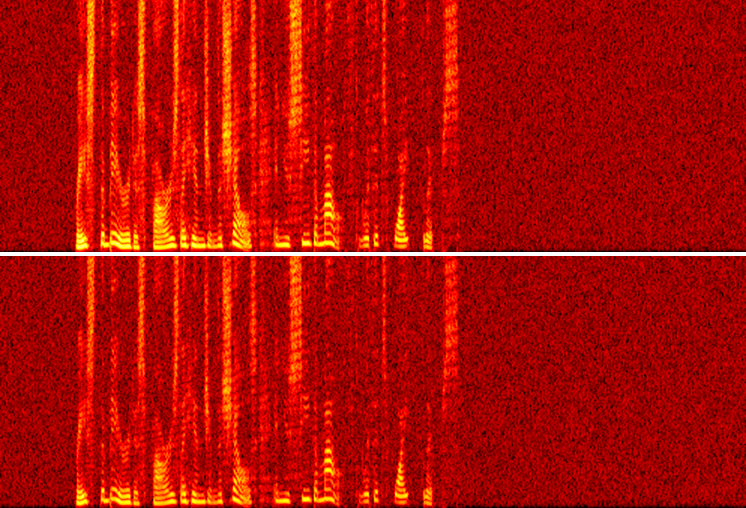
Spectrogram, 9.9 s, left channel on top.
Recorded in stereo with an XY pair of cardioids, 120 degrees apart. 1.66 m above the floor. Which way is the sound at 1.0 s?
50° left.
